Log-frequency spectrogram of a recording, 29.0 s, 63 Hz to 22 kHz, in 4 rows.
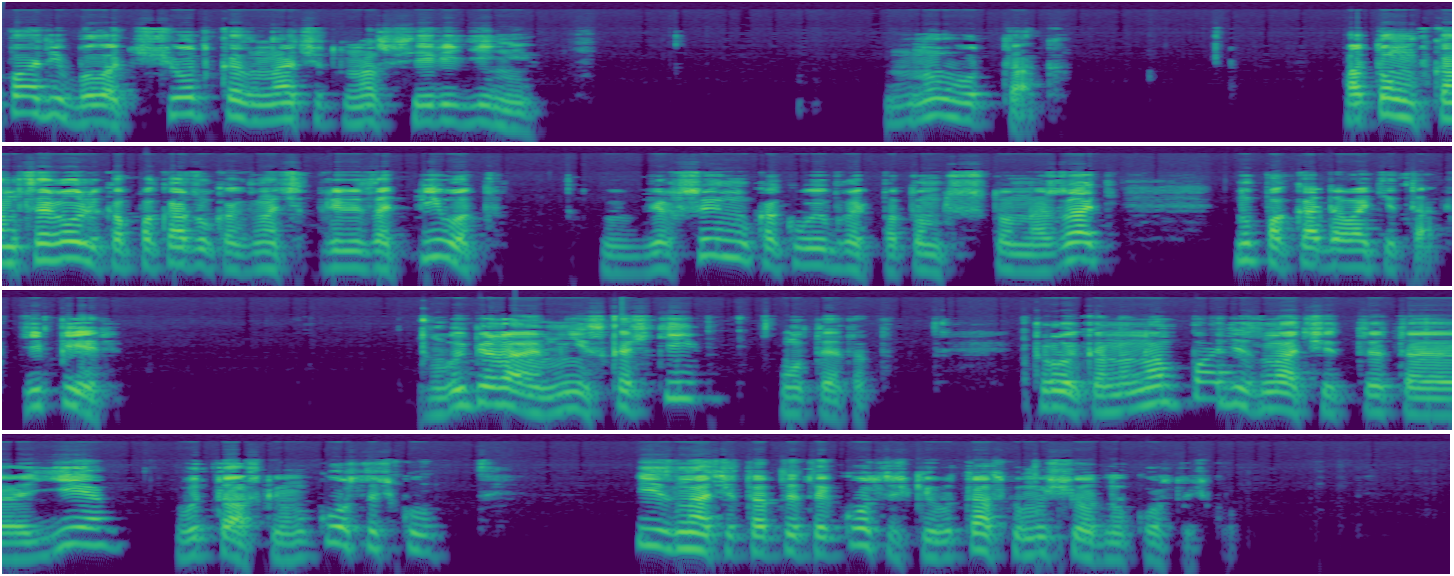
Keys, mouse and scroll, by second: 0.8 shift+middle click, 2.2-8.9 drag, 14.5 middle click, 16.2 middle click, 18.2 click, 19.8 KP_3, 21.7 e.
